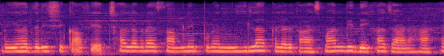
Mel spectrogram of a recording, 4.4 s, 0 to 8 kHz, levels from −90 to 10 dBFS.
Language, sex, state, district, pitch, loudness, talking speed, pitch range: Hindi, male, Bihar, Katihar, 170 Hz, -15 LUFS, 240 wpm, 155-175 Hz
